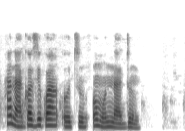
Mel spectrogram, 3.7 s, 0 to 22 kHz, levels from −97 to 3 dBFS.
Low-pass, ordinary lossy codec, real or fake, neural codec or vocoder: none; none; real; none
